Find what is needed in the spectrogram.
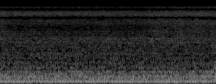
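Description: A pot of red beans and rice mix in water and melted butter bubbling steadily on the stove, over a constant low hum.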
